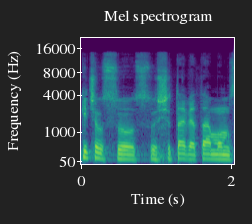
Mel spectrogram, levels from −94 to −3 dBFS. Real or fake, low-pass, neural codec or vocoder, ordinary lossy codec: real; 14.4 kHz; none; AAC, 64 kbps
